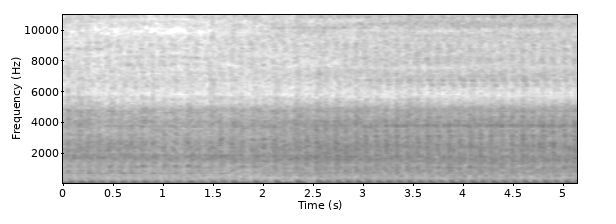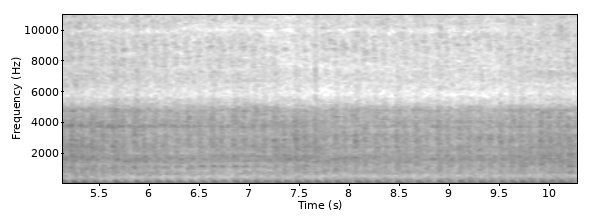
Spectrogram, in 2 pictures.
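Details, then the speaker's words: Restored Honda Tiger Revo single with BRT camshaft, rebuilt carburetor and oil cooler, after rebuild at idle: steady even single-cylinder thump with faint carb spitting, which is attributed to the BRT cam; normal running. "Oke, mesin sudah beres. Karbu agak ngeses ya, ini karena pakai karbu pakai noken as BRT."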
